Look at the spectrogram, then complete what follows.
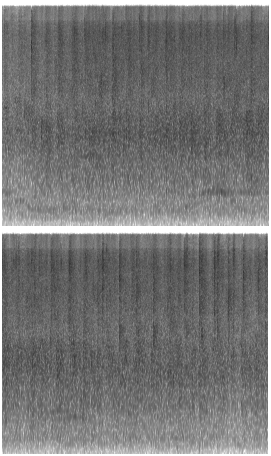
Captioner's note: applause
